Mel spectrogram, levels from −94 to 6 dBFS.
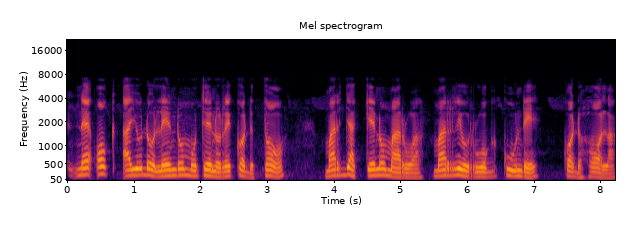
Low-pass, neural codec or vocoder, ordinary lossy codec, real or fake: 7.2 kHz; none; none; real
